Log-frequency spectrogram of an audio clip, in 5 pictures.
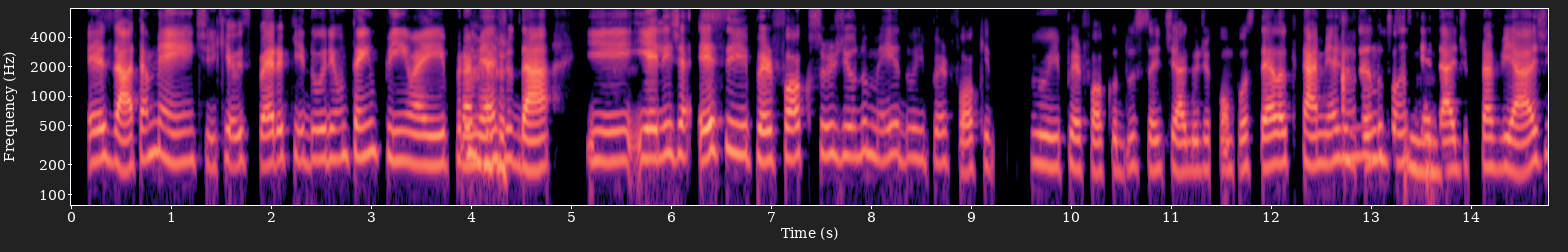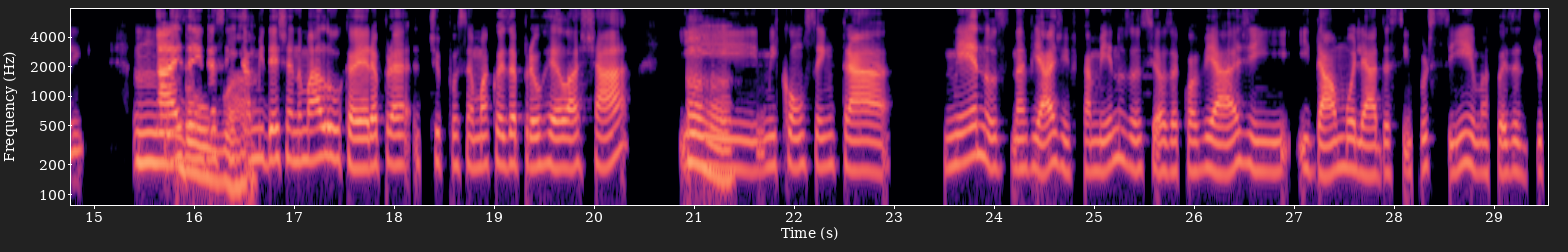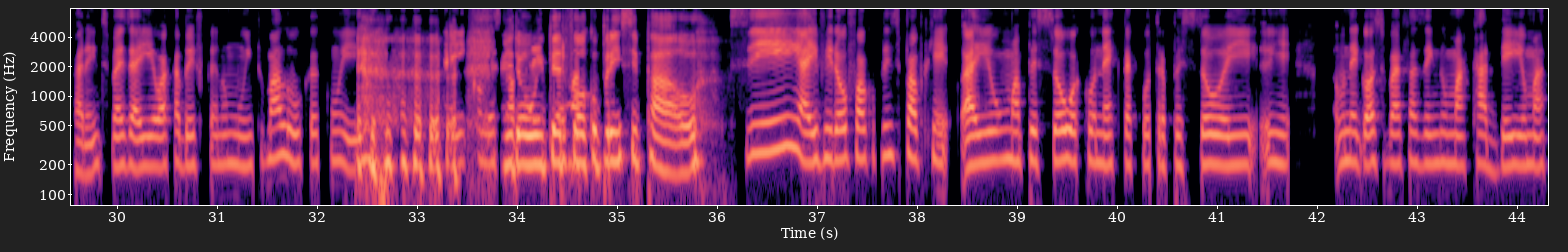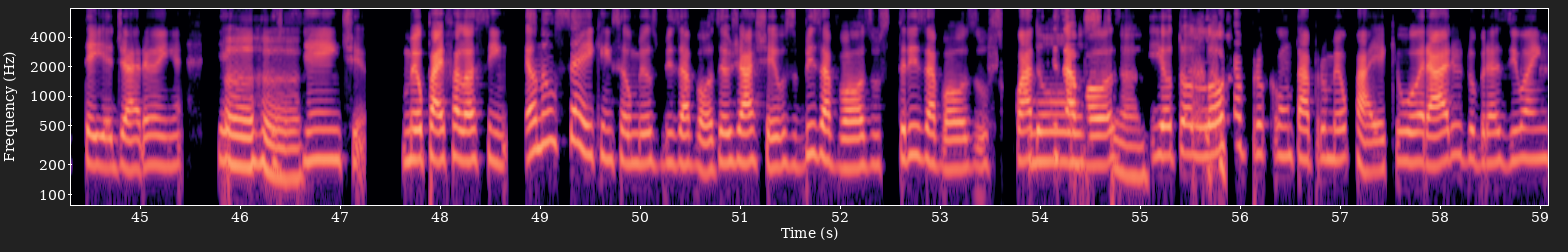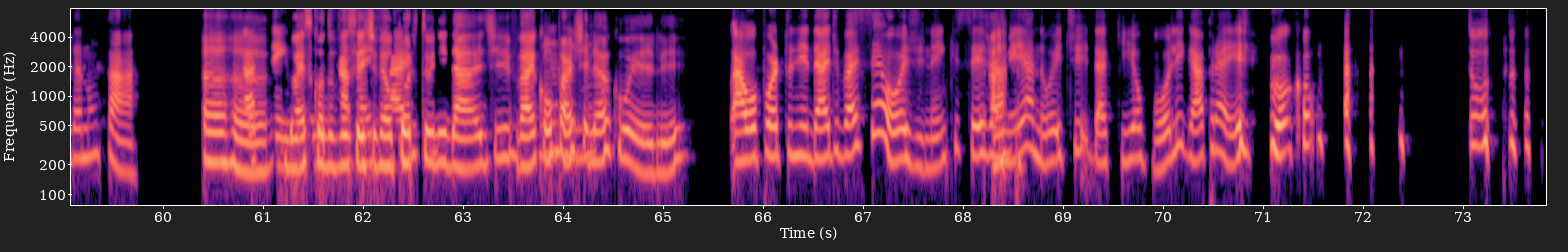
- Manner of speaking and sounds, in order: laugh; laugh; laugh; laughing while speaking: "vou contar tudo"
- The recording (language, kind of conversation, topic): Portuguese, podcast, Como você cria limites com telas e redes sociais?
